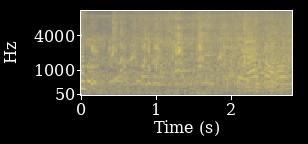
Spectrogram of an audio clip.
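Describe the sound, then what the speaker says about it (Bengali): Chinese Muscovy ducks give short, raspy quacks at a village poultry market, partly masked by the busy babble of nearby voices and bargaining. "চীনা হাঁস"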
